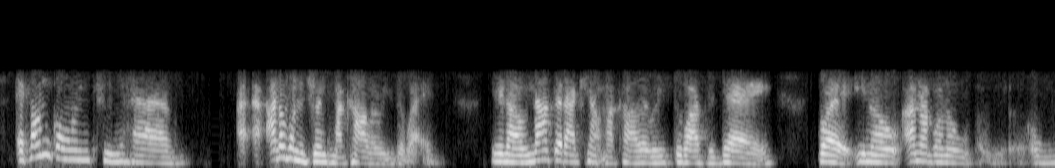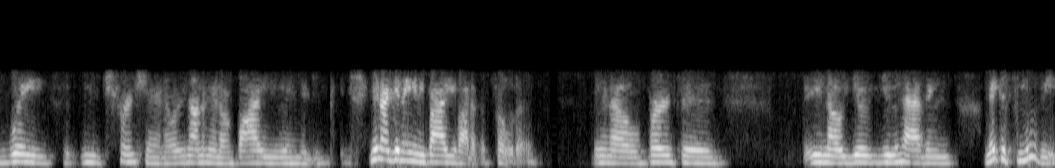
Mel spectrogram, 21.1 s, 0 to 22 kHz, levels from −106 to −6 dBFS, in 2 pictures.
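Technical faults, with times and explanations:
Throughout: tandem speech coding. The speech sounds rough, muffled and warbly, with nothing above 3.5 kHz. It has been through three low-rate speech coders in a row, which fits two AMR-NB passes followed by G.729A, and each coder was handed the previous one's artefacts to approximate again. Unlike a single narrowband codec, the roughness is layered and smeared.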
